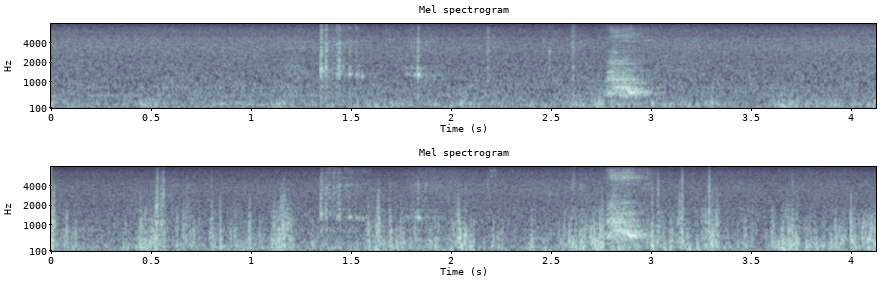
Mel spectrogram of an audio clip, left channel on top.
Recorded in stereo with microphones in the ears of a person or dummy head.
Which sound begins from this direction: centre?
Chewing, at 1.3 s.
